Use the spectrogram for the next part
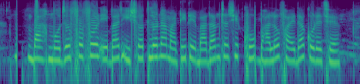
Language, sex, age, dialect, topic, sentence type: Bengali, female, 41-45, Rajbangshi, agriculture, question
